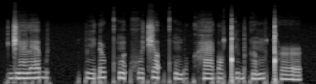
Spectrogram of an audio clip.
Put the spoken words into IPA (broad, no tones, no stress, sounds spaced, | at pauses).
d͡ʒ ɛ̃ l ɛ b | p i ɗ ə˞ kʷʰ ə̃ ʔ xʷ ɛ t͡ʃ ʌ ʔ kʷʰ ə̃ b ɔ k h æ ɠ ɔ ǃʰ i b k ə̃ m ʊ ǃʰ ə˞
